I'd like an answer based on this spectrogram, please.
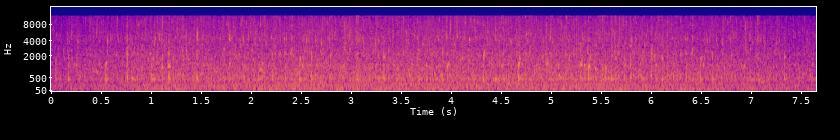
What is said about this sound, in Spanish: ¡Caramba! Ese sonido es un sonido de un río. ¡Ay, cómo me trae recuerdos!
